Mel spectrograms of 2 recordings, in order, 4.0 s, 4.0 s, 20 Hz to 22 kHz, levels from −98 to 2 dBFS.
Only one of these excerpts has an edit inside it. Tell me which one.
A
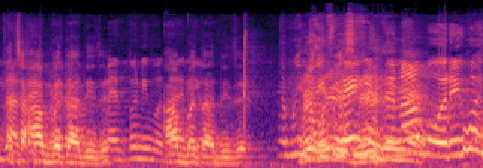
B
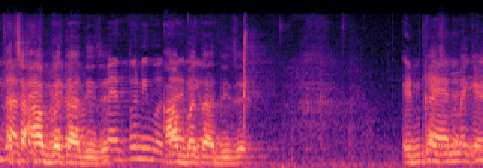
A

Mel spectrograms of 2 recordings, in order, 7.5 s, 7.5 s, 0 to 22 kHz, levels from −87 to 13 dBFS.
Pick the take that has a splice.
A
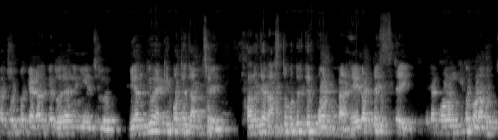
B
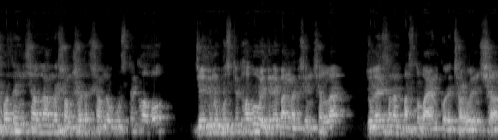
A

